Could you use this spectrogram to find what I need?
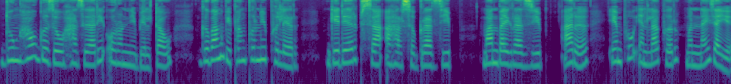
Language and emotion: Bodo, neutral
